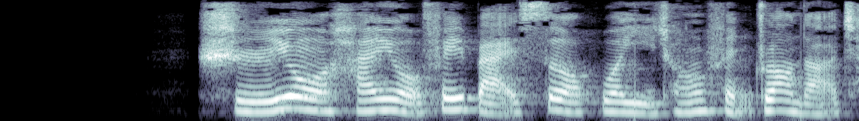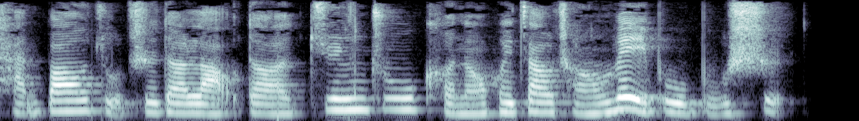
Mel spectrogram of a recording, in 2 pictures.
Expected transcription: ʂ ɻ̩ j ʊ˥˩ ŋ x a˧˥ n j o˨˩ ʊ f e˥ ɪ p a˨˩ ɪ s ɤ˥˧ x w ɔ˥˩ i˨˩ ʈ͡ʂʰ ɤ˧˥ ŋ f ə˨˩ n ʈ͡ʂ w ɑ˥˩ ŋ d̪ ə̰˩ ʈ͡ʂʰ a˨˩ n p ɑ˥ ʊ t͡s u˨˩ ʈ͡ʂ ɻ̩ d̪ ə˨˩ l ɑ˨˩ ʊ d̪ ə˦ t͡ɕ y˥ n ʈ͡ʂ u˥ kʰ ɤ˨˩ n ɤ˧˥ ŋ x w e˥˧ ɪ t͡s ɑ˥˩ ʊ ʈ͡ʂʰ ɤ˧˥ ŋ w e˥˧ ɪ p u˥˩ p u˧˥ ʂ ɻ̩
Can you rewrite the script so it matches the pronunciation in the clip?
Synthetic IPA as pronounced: ʂ ɻ̩ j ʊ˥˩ ŋ x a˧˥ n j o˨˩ ʊ f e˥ ɪ p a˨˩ ɪ s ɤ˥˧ x w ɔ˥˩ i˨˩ ʈ͡ʂʰ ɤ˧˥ ŋ f ə˨˩ n ʈ͡ʂ w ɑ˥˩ ŋ d̪ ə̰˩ ʈ͡ʂʰ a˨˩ n p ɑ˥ ʊ t͡s u˨˩ ʈ͡ʂ ɻ̩ d̪ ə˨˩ l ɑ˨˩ ʊ d̪ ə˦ t͡ɕ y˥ n ʈ͡ʂ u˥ kʰ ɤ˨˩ n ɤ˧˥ ŋ x w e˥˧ ɪ t͡s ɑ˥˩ ʊ ʈ͡ʂʰ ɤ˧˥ ŋ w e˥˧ ɪ p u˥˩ p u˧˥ ʂ ɻ̩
